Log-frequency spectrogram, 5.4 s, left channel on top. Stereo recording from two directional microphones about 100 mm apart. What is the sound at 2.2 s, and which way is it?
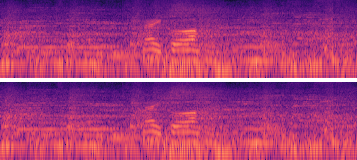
Speech, 15° left (ahead or behind).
